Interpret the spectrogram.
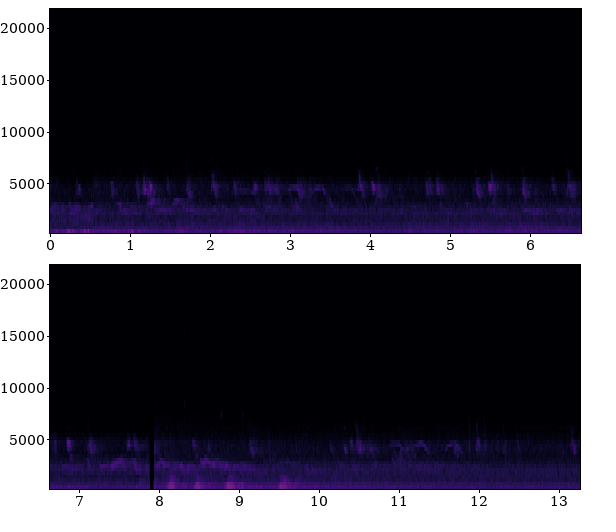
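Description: Birds chirping and calling in short, high, repeated notes over a low outdoor rumble. After an abrupt change about eight seconds in, lower repeated calls join in.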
